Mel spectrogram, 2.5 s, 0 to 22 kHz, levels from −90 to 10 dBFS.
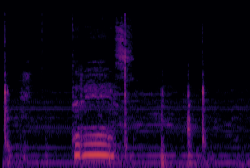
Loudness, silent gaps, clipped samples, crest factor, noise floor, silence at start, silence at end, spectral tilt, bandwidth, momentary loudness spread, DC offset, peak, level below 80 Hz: -46 LUFS; none; under 0.1%; 20 dB; -65 dBFS; 0.05 s; 0 s; -4.5 dB/octave; 16.5 kHz; 22 LU; under 0.1%; -28 dBFS; -70 dBFS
